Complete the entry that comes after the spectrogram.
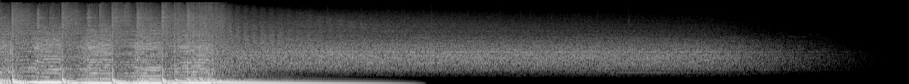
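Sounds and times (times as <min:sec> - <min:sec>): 
stock music: 0:00.0 - 0:04.3.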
